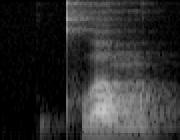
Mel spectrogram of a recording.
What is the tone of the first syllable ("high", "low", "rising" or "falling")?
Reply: high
